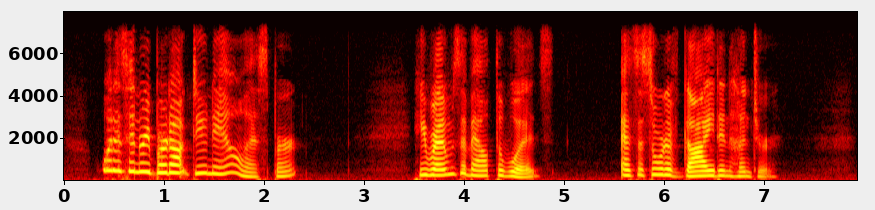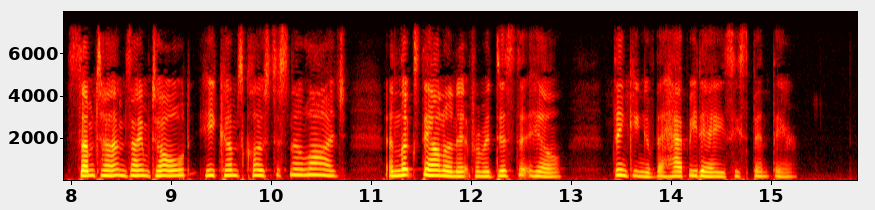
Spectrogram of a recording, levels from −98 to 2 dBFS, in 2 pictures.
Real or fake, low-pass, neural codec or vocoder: real; 7.2 kHz; none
